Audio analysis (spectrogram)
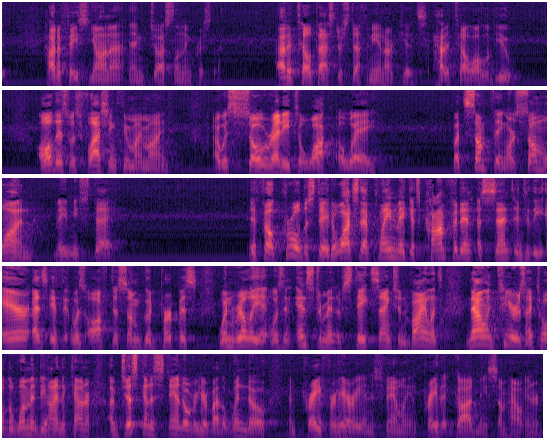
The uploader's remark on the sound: Sermon preached at RCHP on April 4, 2021.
